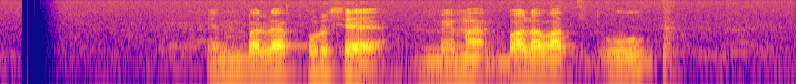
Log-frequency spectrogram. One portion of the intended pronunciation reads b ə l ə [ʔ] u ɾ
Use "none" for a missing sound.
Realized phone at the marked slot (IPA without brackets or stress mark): p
